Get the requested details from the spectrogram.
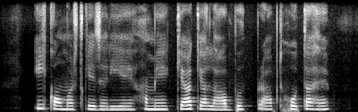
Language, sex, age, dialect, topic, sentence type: Hindi, female, 18-24, Marwari Dhudhari, agriculture, question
